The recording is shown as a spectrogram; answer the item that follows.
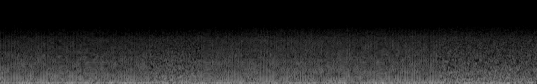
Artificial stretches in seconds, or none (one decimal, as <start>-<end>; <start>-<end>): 0.0-1.5; 2.0-4.4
